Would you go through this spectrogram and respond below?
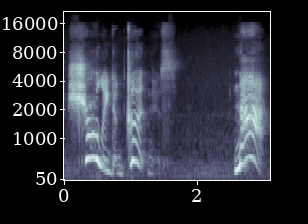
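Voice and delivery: ordinary talk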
